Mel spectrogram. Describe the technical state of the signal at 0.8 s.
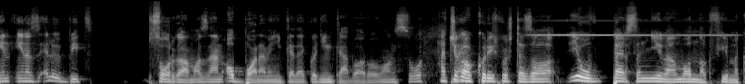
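At 0.8 s the speech is intact, carried through the Opus voice compression with no fault audible at that moment.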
